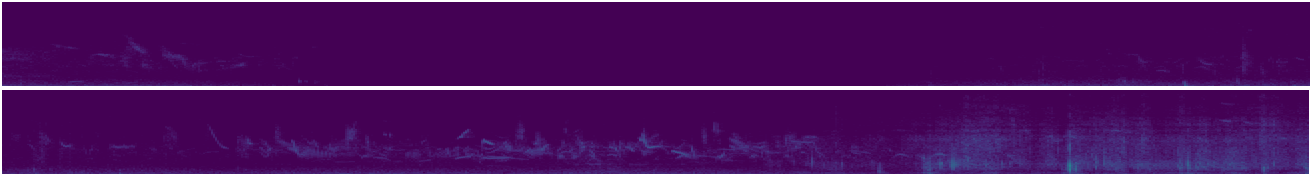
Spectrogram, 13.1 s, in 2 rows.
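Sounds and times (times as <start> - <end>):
small birds chirping: 0.0 - 1.4, 5.6 - 13.0
footsteps on dirt path: 10.1 - 13.0.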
